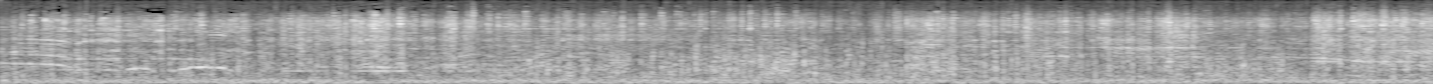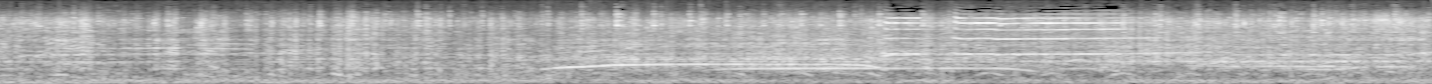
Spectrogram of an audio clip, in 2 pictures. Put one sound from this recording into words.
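A crowd cheers and shouts across a large open stadium outdoors.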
